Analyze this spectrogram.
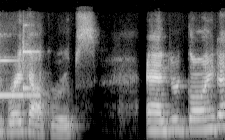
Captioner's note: bell dinging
